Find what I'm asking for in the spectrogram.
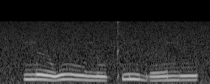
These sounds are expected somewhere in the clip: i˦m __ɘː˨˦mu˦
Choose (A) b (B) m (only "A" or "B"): A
